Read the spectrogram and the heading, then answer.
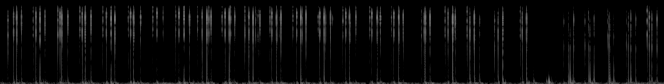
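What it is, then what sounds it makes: Acrylic nails tapping. Long, solid black and pink acrylic nail tips tap and scratch against each other up close, making a rapid run of about 28 sharp, dry clicks. Each click is bright and stops almost at once, with soft scratchy hiss between them and little low end.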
